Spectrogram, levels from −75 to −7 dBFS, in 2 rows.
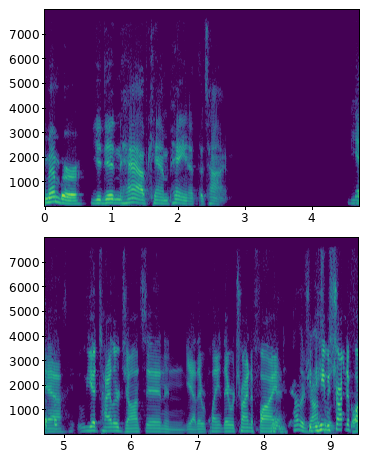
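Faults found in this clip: Repeated packet loss (robotic sound), 1.80–2.35 s, right after "you didn't have". Choppy texture. Four gaps, longest 25 ms, about 13% of the stretch concealed. Jitter buffer/decoder PLC extends the last waveform into each hole, and the next hole lands before recovery.

Repeated packet loss (robotic sound), 3.45–4.75 s. Seven gaps, longest 24 ms, about 8% concealed, roughly 80 ms of real audio gone. Same PLC extrapolation. Clipped fragments.

Short concealed packet loss, 2.81–2.85 s. Brief smear/wobble, about 20 ms of audio missing. Decoder PLC synthesised a continuation from the preceding pitch or noise shape, then cross-faded back into received audio. Isolated loss between the two robotic stretches, same network path.

Short stall from a late packet, 5.15–5.19 s. Sound held about 24 ms too long, slight buzz or dip. Jitter buffer underrun. Late packet, delay jumped about 24 ms. 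Receiver time-stretched the last frame, then resumed in place. Nothing lost. Band limit at 8 kHz fits the 64 kbps G.722 call path.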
